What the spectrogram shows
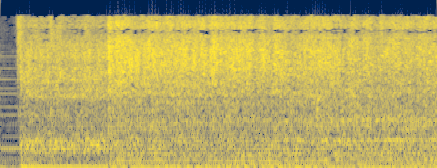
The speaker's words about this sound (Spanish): Este es el sonido de los carros de combate en la valla que separa la franja de Gaza del territorio israelí.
